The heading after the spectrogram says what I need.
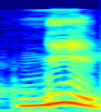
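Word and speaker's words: knead: में बोला जाता है नीत के साइलेंट होता है नीड इसके सही प्रनंसीएशन क्या है नीत एग्जांपल देखो आता नीड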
